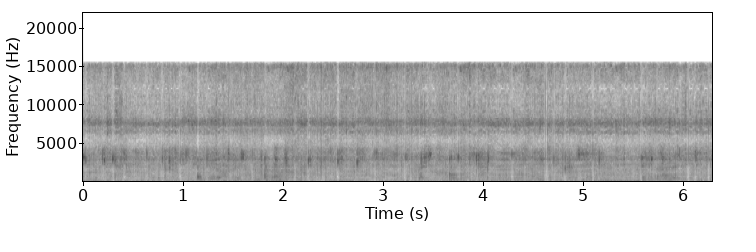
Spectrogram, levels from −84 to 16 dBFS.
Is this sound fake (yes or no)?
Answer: yes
